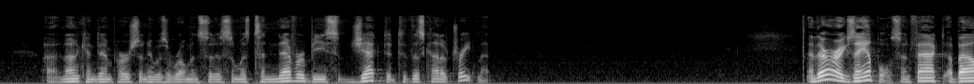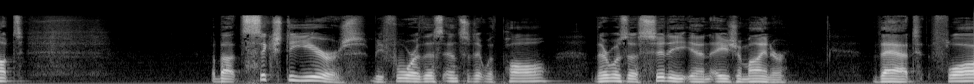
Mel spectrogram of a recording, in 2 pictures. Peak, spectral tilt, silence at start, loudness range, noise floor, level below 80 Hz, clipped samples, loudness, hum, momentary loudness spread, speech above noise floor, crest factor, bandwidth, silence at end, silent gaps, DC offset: 0 dBFS; -4.5 dB/octave; 0.45 s; 8 LU; -56 dBFS; -54 dBFS; under 0.1%; -18 LUFS; none; 14 LU; 38 dB; 20 dB; 10.5 kHz; 0 s; none; 0.5%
